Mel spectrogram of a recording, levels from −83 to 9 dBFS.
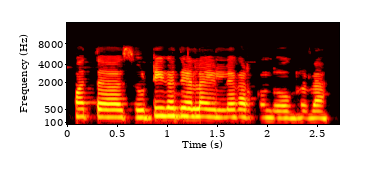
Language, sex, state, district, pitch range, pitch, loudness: Kannada, female, Karnataka, Dharwad, 220-255 Hz, 235 Hz, -16 LUFS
